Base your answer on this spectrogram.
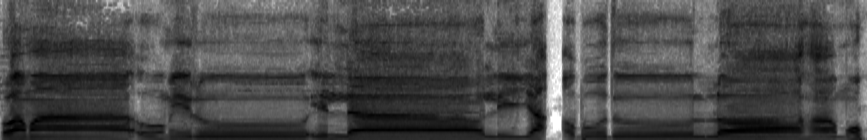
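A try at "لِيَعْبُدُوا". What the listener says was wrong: এখানে লিয়া বুদু বলে টান হয়ে যাচ্ছে, কিন্তু বাপের বু, দাল লাম পেশ দুল হবে, বুদু বলে টান হবে না, বুদুল লহি।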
